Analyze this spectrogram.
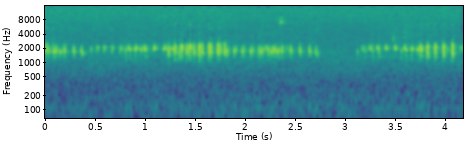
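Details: Schlegel's green tree frog calling in rapid pulsed, rattling trills at a mid-high pitch. Bursts overlap as if several frogs are calling together. The chorus breaks off briefly near the three-second mark, then resumes with sharper clicking pulses.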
